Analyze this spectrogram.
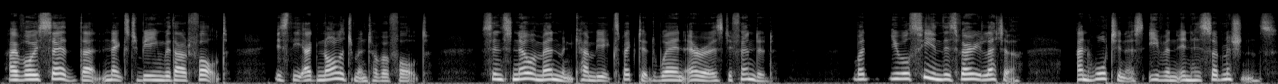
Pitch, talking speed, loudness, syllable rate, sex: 205 Hz, 190 wpm, -16 LUFS, 6.1 syllables/s, female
